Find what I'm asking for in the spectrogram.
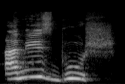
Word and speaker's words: amuse-bouche: It's amuse-bouche.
